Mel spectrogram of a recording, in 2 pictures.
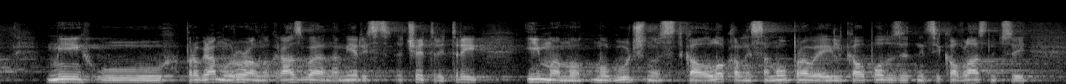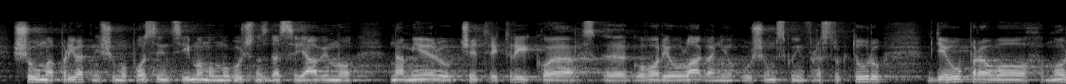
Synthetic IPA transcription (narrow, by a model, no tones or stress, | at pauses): miːu | pɾo̞ɡɾamuɾuɾalˠno̞ɡɾaːzʋo̞janamjeɾit͡ʃet̪ɾit̪ɾiː | imamo̞mo̞ɡuːt͡ʃno̞st̪kaolˠo̞kalˠne̞samoupɾaʋe̞ilikaopo̞d̪uzet̪nit̪sikaoʋlˠaːst̪nit̪si | ʃuːmapɾiʋat̪niʃumoposljʲed̪nit̪siimamo̞mo̞ɡuːt͡ʃnost̪d̪ase̞jaːʋimo̞ | namjeɾut͡ʃe̞t̪ɾit̪ɾiːkʰo̞jaɡo̞ʋo̞ɾio̞ulˠaːɡaɲuʔuʃumskuinfɾast̪ɾukt̪uːɾu | ɡd̪je̞upɾaʋo̞mo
